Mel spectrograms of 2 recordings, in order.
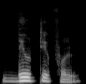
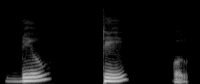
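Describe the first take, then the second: First: Said in the usual way. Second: "Beautiful" very slowly as beau, ti, ful; syllable by syllable. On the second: Shown as a demonstration. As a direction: pause between the three syllables of "Beautiful". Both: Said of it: "किसी word को धीरे-धीरे बोलना है".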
